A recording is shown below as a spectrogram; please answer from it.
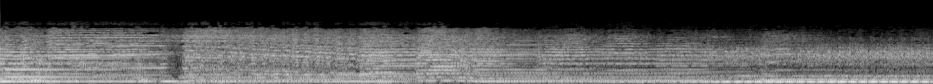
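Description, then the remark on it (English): Vehicle engines drone steadily, a loud continuous motor rumble with a brief shift in pitch partway through, as a truck leads the way with a taxi cab following behind. No one speaks. “You lead the way in your truck, Mikan. We'll follow in the cab.”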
